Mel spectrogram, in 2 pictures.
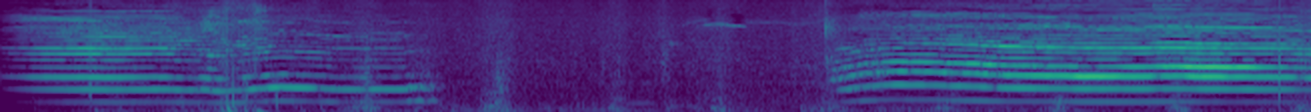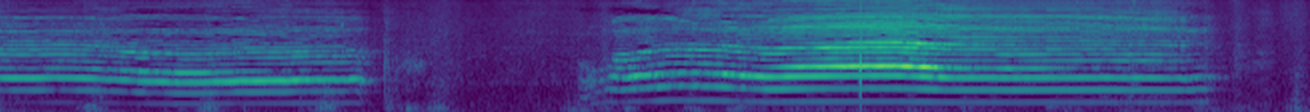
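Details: Domestic cat giving a strange, drawn-out wailing cry: three long harmonic yowls, the middle one about four seconds and the last rising and straining, with short gaps and faint background knocks between.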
